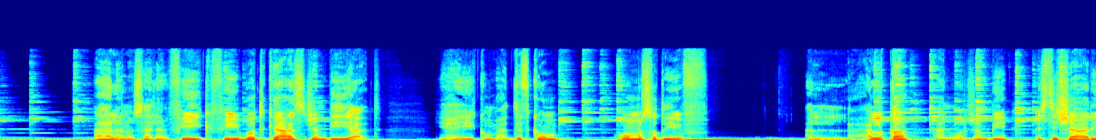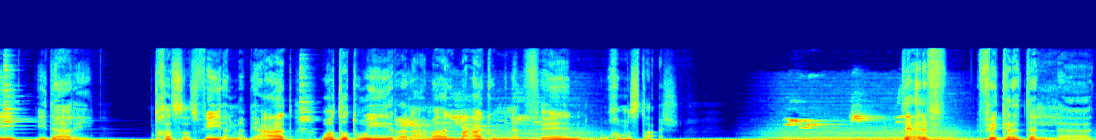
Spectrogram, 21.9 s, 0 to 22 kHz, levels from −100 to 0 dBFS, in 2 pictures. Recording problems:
animal sounds; noticeable; throughout; 10 dB below the speech
low rumble; faint; throughout; 25 dB below the speech

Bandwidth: 14.5 kHz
